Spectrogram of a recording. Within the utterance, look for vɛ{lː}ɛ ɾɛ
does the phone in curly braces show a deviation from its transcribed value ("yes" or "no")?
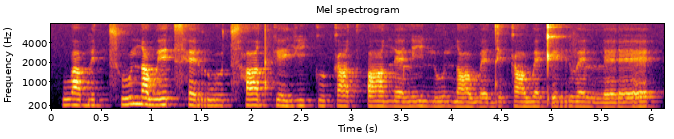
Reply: no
